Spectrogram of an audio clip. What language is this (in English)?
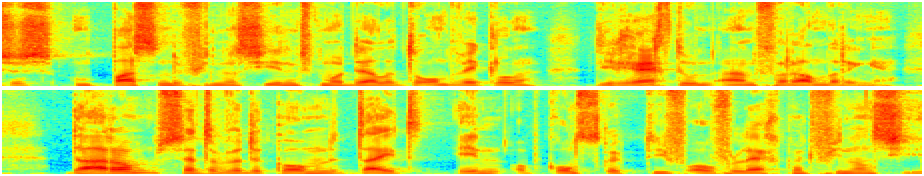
Dutch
